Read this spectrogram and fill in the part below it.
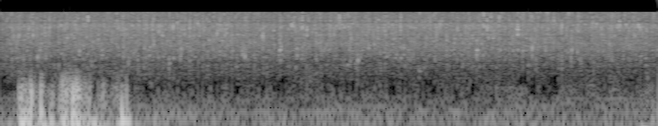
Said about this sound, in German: Hier kommen ein paar Bäche und Wasser. Und hier ist es sehr kühl. Und so hört sich zum Beispiel der Bach an.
